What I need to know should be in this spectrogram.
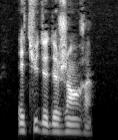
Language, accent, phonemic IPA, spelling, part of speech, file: French, France, /e.tyd də ʒɑ̃ʁ/, études de genre, noun, LL-Q150 (fra)-études de genre.wav
- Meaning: gender studies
